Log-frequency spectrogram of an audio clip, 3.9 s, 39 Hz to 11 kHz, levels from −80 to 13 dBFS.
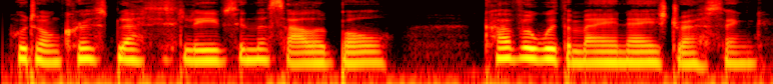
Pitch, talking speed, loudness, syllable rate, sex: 185 Hz, 215 wpm, -18 LUFS, 6.5 syllables/s, female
